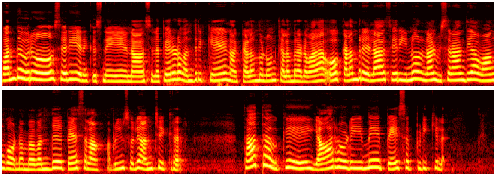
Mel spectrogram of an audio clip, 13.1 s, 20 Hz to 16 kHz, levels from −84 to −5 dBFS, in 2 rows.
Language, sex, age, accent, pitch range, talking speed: Tamil, female, 30-49, native, 220-280 Hz, 125 wpm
